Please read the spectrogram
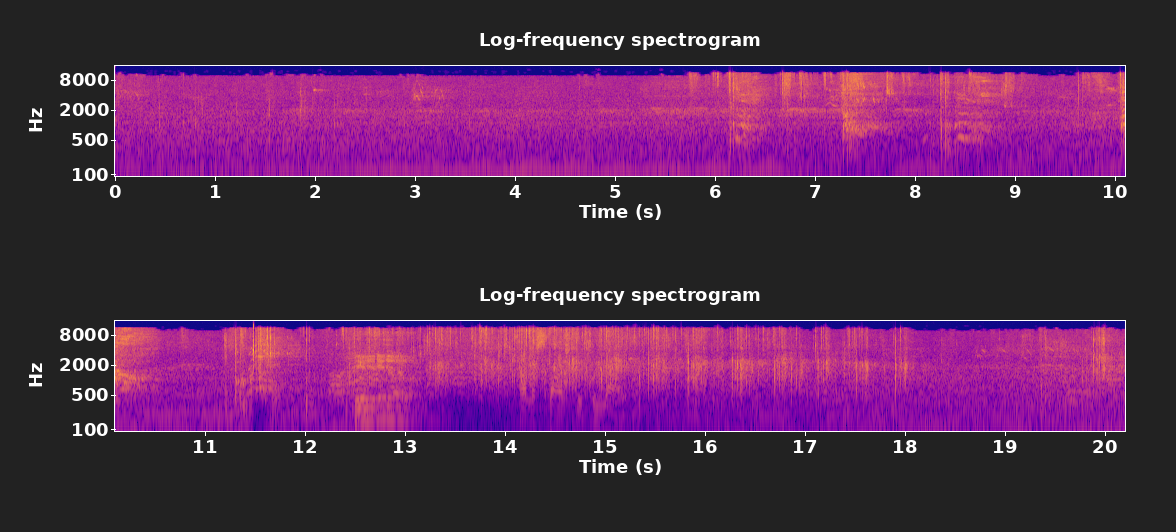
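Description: Tennis ball being bounced and struck by rackets on a hard court, a series of sharp knocks through the second half, over a steady murmur of crowd voices.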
